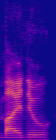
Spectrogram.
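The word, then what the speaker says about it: Mainoo: Manu.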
